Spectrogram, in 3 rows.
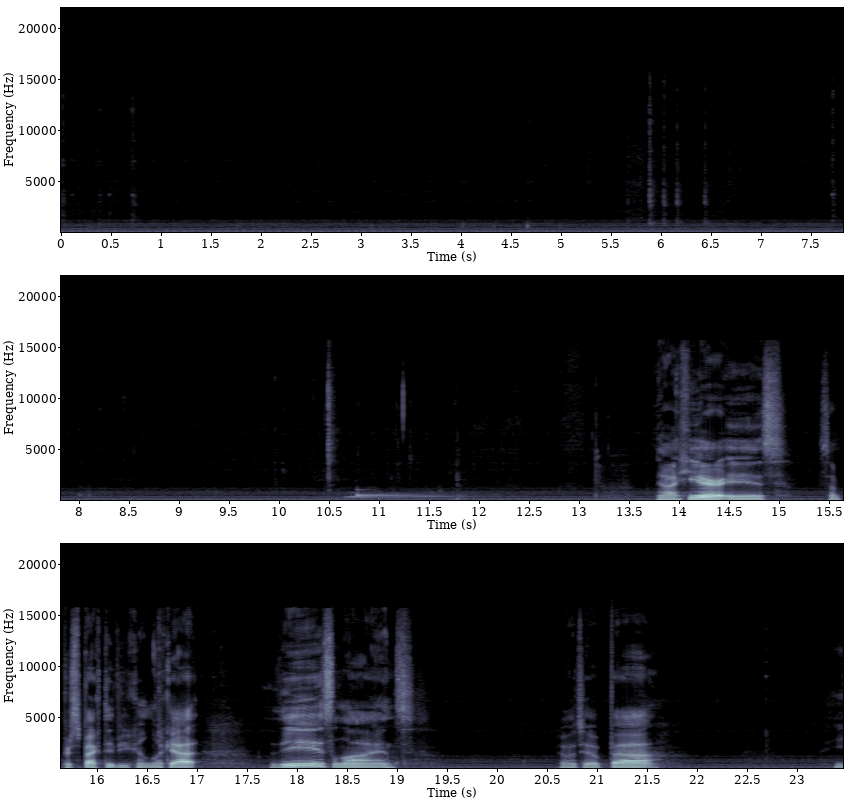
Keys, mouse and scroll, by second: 0.2 2, 0.5 3, 3.5 [, 5.9 ], 6.1 ], 6.5 ], 8.4 click, 8.4 3, 11.1 click, 15.2-18.3 drag, 17.4-18.2 [.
